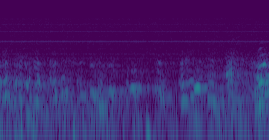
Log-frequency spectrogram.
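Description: Quiet, stifled laughter: short breathy giggles from actors breaking up during a flubbed take.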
